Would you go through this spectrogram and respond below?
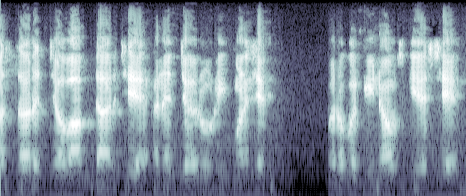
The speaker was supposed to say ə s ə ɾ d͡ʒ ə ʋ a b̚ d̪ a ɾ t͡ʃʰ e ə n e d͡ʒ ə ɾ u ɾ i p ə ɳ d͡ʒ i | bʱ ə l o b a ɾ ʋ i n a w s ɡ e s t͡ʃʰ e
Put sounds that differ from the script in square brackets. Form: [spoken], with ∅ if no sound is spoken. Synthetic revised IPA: ə s ə ɾ d͡ʒ ə ʋ a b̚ d̪ a ɾ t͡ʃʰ e ə n e d͡ʒ ə ɾ u ɾ i p ə ɳ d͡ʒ [e] | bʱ ə [ɾ] o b [ə] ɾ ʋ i n a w s ɡ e s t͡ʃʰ e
